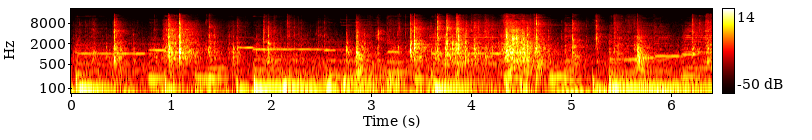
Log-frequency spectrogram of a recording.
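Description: Background music with a stepping bass line and held tones. Over it, rapid clicks and rattles as the cardboard box and the clear plastic blister tray of a small robot toy are handled and opened.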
